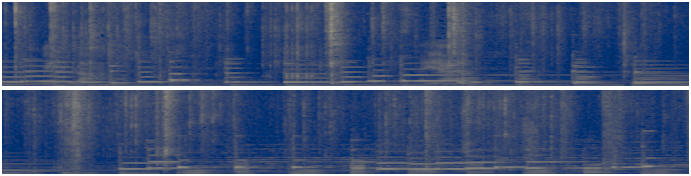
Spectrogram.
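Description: Background music: a melody of short stepped notes over repeated bass notes, growing busier about halfway through.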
